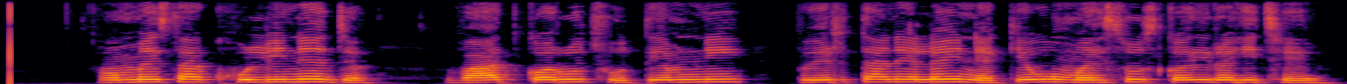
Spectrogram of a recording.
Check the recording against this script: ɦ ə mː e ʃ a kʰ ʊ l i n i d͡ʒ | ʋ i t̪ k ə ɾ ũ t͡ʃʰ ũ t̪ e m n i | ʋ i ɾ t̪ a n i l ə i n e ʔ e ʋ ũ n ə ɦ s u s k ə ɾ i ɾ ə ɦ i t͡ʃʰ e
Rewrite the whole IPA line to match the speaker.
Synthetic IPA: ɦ ə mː e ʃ a kʰ u l i n e d͡ʒ | ʋ a t̪ k ə ɾ ũ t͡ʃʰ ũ t̪ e m n i | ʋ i ɾ t̪ a n e l ə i n e k e ʋ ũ m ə ɦ s u s k ə ɾ i ɾ ə ɦ i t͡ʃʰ e

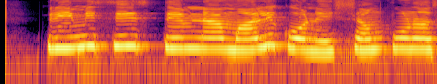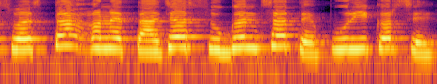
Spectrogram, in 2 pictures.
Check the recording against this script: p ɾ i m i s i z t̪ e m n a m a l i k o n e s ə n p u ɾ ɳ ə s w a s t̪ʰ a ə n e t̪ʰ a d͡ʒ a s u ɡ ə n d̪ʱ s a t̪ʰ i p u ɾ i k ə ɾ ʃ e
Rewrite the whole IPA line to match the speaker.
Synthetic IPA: p ɾ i m i s i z t̪ e m n a m a l i k o n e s ə m p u ɾ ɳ ə s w ə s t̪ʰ a ə n e t̪ a d͡ʒ a s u ɡ ə n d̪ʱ s a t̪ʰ e p u ɾ i k ə ɾ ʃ e

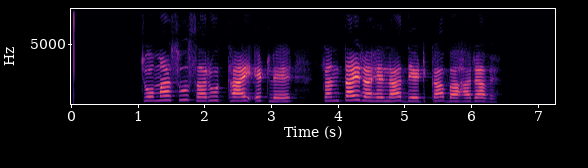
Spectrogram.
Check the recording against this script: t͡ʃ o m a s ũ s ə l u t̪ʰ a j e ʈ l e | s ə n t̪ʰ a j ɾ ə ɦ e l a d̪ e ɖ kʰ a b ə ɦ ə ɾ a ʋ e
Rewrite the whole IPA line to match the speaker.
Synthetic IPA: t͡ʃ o m a s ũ s ə ɾ u t̪ʰ a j e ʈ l e | s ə n t̪ a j ɾ ə ɦ e l a d̪ e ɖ k a b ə ɦ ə ɾ a ʋ e

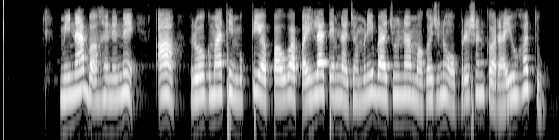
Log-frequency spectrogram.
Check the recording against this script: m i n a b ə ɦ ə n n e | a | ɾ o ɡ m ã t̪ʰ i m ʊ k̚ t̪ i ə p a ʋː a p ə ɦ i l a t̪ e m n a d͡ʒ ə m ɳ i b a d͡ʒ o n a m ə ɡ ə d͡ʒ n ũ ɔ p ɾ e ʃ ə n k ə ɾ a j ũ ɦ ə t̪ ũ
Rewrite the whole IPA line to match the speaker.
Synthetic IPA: m i n a b ə ɦ ə n n e | a | ɾ o ɡ m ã t̪ʰ i m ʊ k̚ t̪ i ə p a ʋː a p ə ɦ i l a t̪ e m n a d͡ʒ ə m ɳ i b a d͡ʒ u n a m ə ɡ ə d͡ʒ n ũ ɔ p ɾ e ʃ ə n k ə ɾ a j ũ ɦ ə t̪ ũ

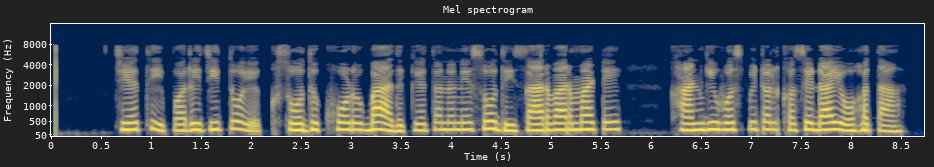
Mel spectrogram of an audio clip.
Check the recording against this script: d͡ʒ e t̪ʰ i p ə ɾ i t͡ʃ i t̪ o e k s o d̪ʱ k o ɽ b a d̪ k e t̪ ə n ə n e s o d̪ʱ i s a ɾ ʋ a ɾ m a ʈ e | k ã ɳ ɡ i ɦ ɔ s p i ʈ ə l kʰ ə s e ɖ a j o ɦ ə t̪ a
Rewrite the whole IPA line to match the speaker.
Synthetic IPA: d͡ʒ e t̪ʰ i p ə ɾ i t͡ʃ i t̪ o e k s o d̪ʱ kʰ o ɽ b a d̪ k e t̪ ə n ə n e s o d̪ʱ i s a ɾ ʋ a ɾ m a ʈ e | kʰ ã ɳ ɡ i ɦ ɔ s p i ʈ ə l kʰ ə s e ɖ a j o ɦ ə t̪ a

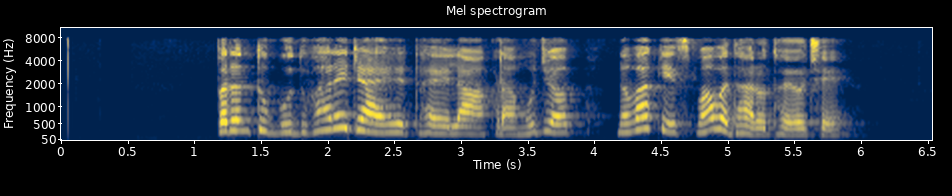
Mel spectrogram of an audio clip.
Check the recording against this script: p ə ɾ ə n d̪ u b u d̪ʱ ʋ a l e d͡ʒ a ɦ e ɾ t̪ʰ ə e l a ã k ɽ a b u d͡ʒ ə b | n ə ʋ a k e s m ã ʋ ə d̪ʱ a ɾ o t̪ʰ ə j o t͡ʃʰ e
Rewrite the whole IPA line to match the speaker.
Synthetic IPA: p ə ɾ ə n t̪ u b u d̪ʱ ʋ a ɾ e d͡ʒ a ɦ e ɾ t̪ʰ ə e l a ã k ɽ a m u d͡ʒ ə b | n ə ʋ a k e s m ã ʋ ə d̪ʱ a ɾ o t̪ʰ ə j o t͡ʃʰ e

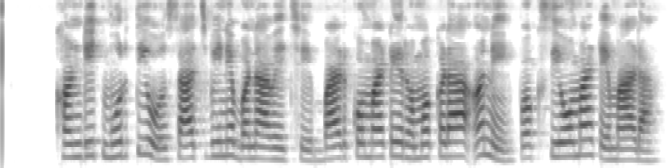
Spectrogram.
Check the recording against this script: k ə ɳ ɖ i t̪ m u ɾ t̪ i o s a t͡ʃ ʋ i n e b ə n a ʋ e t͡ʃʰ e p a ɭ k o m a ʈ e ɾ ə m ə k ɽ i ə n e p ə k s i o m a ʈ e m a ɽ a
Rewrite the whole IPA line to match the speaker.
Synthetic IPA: kʰ ə ɳ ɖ i t̪ m u ɾ t̪ i o s a t͡ʃ ʋ i n e b ə n a ʋ e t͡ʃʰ e b a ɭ k o m a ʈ e ɾ ə m ə k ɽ a ə n e p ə k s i o m a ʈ e m a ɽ a

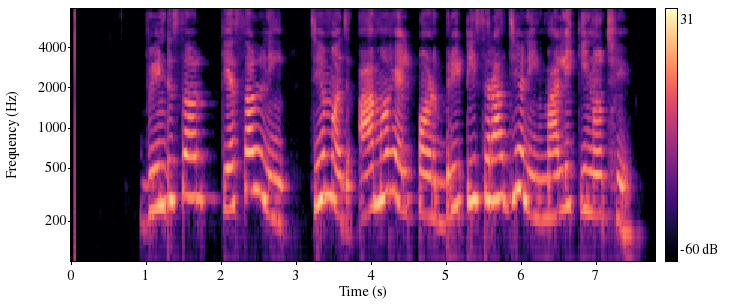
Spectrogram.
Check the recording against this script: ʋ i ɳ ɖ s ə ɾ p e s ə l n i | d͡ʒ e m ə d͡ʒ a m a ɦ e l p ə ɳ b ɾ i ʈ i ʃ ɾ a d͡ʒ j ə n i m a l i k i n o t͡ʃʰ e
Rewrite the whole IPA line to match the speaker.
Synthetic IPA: ʋ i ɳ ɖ s ə ɾ k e s ə l n i | d͡ʒ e m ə d͡ʒ a m ə ɦ e l p ə ɳ b ɾ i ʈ i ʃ ɾ a d͡ʒ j ə n i m a l i k i n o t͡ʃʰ e

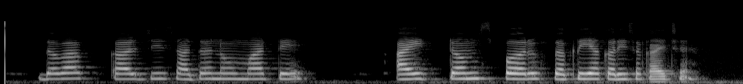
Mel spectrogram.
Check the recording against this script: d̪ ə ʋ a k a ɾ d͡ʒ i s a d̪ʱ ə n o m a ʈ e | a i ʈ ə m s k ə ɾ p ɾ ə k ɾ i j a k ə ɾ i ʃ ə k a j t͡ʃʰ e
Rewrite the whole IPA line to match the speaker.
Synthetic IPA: d̪ ə ʋ a k a ɾ d͡ʒ i s a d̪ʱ ə n o m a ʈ e | a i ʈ ə m s p ə ɾ p ɾ ə k ɾ i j a k ə ɾ i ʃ ə k a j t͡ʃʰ e

